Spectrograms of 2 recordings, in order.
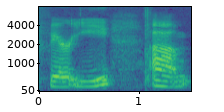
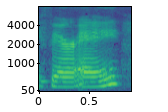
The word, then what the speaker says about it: Ferre: And thank you to whoever told me that the E is pronounced like Fair E, which makes sense because it's like Salvatore Ferragamo. So actually it might be Fair A, but yeah, Fair A Rose.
